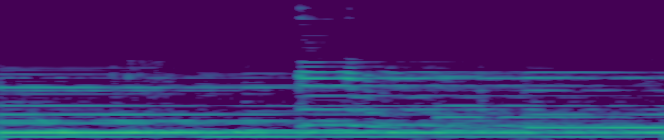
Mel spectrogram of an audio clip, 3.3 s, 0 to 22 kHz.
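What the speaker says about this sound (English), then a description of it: "It kind of sounds like a lush reverb that dances a little bit." An electric guitar played through a BOSS ME-90 multi-effects unit with a lush modulated reverb rings out sustained chords that shimmer and swell, with new strums near the start and middle, alone and without talking.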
